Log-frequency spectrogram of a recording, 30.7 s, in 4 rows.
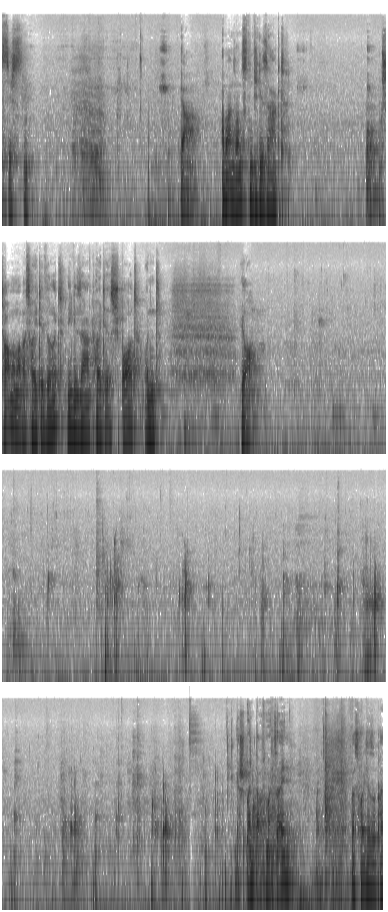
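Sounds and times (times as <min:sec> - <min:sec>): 
speech: 0:00.0 - 0:00.7, 0:03.6 - 0:05.8, 0:07.3 - 0:11.4, 0:12.5 - 0:12.8, 0:28.0 - 0:29.0, 0:30.0 - 0:30.6
cookie being bitten and chewed: 0:13.5 - 0:27.8.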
